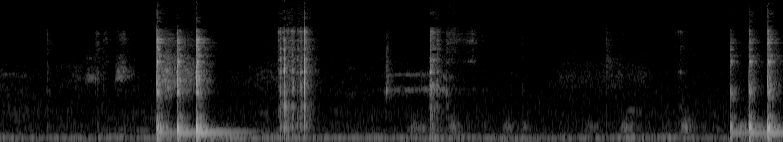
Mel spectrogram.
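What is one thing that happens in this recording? A knife scrapes against a plastic mold.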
